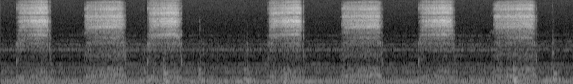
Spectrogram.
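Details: Barn owl nestlings at a University of Florida nest box, one reaching the building roof before sustained flight attempts; seven evenly spaced hissing screeches, roughly two per second, over faint rumble.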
